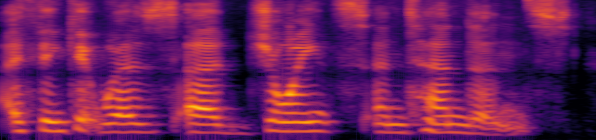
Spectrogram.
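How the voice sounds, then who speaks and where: A woman's voice: on the low side, takes it slowly, dark tone. A woman giving a casual testimonial, telling her story conversationally with emphatic repetition and asides. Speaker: webinar participant giving a testimonial.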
